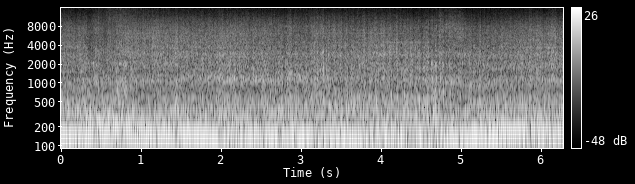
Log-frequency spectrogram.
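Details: 1989 Harley Ultra Classic Tour Glide, Evo with bottom-breather butterfly carb, factory plugs, warming up; starts and runs on choke but dies when turned off; low loud lumpy V-twin idle held steady on choke.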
